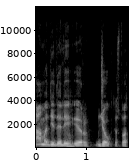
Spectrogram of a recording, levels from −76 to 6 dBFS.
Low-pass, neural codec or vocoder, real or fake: 10.8 kHz; none; real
